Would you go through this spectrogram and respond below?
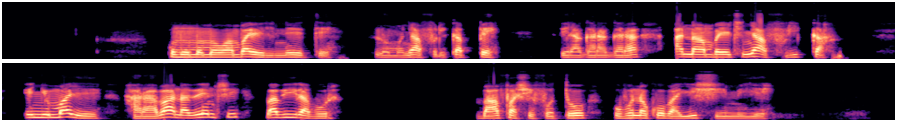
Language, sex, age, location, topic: Kinyarwanda, male, 25-35, Kigali, health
